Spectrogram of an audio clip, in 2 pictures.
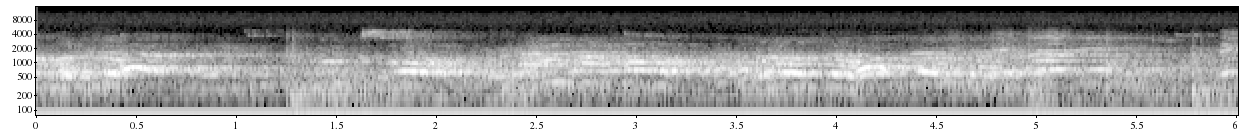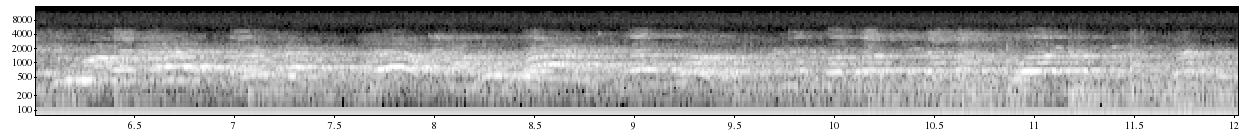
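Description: Voices of a crowd chatter and call out in a large echoing gym.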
